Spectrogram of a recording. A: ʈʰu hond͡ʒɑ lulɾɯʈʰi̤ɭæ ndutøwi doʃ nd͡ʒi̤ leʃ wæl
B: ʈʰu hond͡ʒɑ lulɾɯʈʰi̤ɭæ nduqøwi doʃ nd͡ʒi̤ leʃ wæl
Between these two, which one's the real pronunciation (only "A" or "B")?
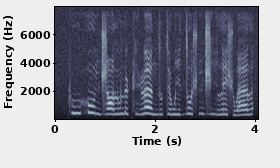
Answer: A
